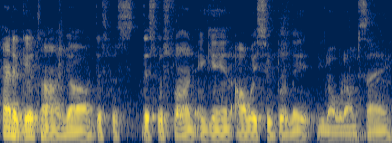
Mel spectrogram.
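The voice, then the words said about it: Flat monotone voice. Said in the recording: “In my monotone voice today. ... But I always have a monotone voice.”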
